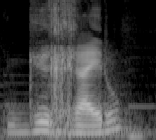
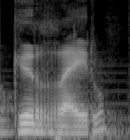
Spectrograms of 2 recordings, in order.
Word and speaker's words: guerreiro: A palavra rei é a primeira letra, rei ou rei, guerreiro ou guerreiro.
